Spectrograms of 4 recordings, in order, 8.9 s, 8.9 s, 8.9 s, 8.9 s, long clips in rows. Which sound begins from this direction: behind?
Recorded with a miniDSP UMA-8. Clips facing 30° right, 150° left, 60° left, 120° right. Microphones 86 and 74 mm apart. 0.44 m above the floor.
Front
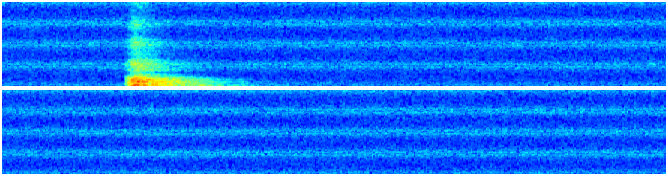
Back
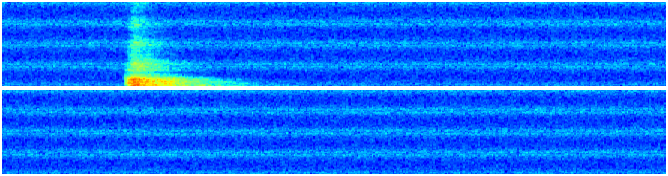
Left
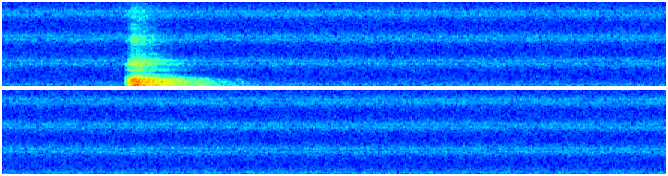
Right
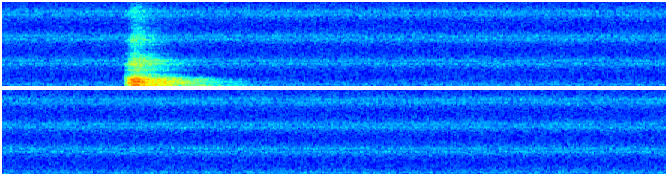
A whoosh, at 0.8 s.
